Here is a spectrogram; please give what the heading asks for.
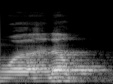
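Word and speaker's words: ولا الضالين: Ghairil maghdubi alaihim waladin. Nah, jadi bacanya dengan enam enam harakat. Memang ini panjangnya seperti itu.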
